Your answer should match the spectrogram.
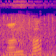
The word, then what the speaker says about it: Can Tho: Hello everyone, and we are inside Kairang floating market, a wholesale market in Kantha, spelled as Kantho but pronounced as Kantha.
